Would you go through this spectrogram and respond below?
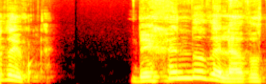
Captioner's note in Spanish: Silencio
